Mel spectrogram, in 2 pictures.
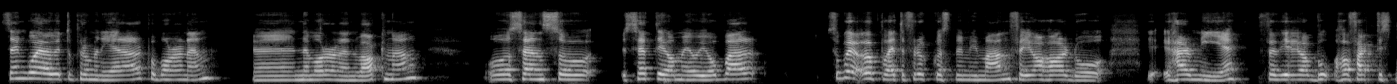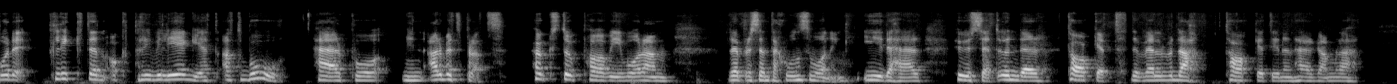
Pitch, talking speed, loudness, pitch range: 215 Hz, 150 wpm, -19 LUFS, 195-235 Hz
